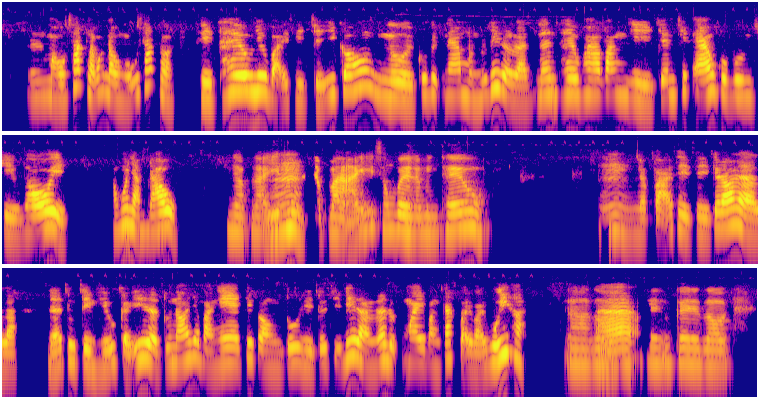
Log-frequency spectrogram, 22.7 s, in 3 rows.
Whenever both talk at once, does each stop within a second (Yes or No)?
Yes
